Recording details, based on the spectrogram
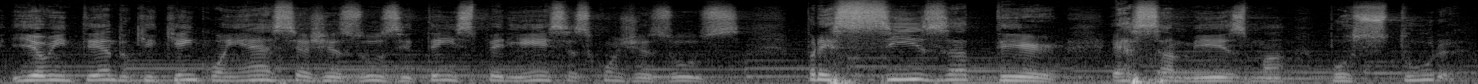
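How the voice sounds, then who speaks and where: A man's voice: high-pitched, unhurried, few pauses, music in the background. A man pastor preaching a sermon, addressing the congregation as brothers and rising into pleading outbursts.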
